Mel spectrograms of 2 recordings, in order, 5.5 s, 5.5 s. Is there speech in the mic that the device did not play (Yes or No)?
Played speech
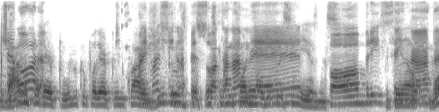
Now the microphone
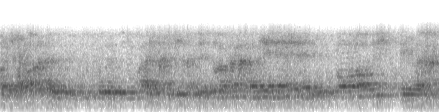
No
